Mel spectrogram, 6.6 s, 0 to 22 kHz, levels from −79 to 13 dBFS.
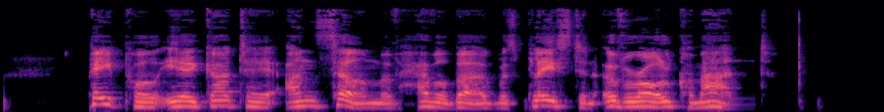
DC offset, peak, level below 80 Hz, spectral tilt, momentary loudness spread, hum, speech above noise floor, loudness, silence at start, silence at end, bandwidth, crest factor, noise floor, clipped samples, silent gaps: under 0.1%; -2 dBFS; -60 dBFS; -5 dB/octave; 14 LU; none; 47 dB; -18 LUFS; 0.65 s; 0.85 s; 17 kHz; 18 dB; -65 dBFS; under 0.1%; none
